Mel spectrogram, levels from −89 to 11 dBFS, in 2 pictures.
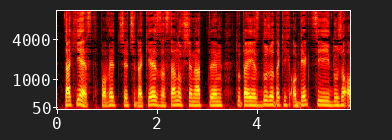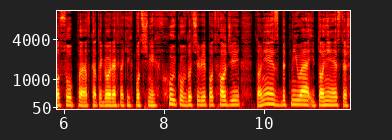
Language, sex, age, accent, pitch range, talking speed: Polish, male, 20-39, native, 125-145 Hz, 180 wpm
